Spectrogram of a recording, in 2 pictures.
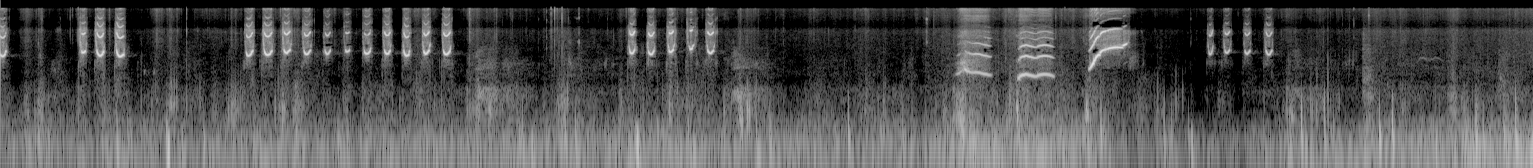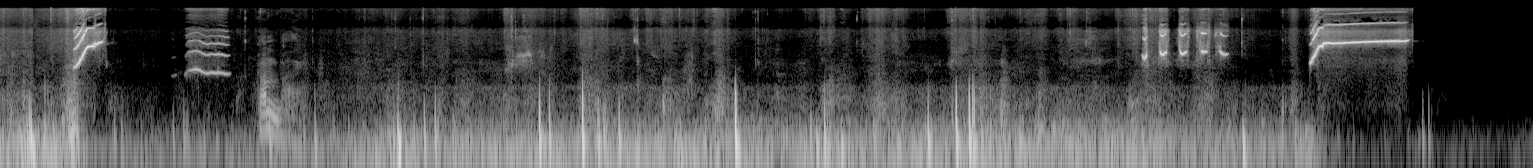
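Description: Herding-dog whistle commands: several bursts of rapid warbling notes on one high pitch, mixed with a few sliding whistles that swoop up or down, the last one near the end rising and then held. A faint low rumble fills the gaps between whistles.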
